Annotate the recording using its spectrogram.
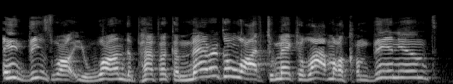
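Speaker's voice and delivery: fake Texan accent, pitched high. A wife tries to be the perfect American wife, fake Texan accent. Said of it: "Do you think that's an American accent?".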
